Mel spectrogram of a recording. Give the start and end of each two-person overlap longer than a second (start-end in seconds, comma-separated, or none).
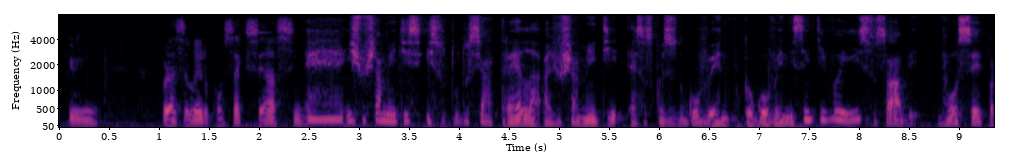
none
